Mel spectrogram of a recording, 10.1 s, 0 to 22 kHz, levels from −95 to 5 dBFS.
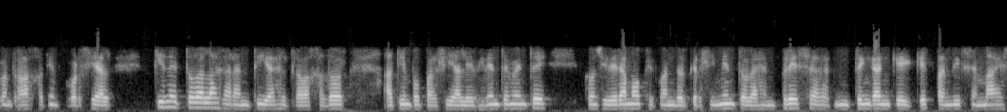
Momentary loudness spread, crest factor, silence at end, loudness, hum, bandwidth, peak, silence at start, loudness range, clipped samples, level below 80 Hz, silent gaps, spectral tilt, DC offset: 8 LU; 16 dB; 0 s; -21 LUFS; none; 6.6 kHz; -4 dBFS; 0 s; 2 LU; under 0.1%; -60 dBFS; none; -7.5 dB/octave; under 0.1%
